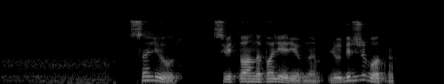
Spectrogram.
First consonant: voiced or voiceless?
voiceless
